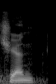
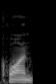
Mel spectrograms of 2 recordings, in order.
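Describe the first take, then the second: First: The name is said the Chinese way. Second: The name is said the common everyday way. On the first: This is how the name is said in Chinese. "but in Chinese, we actually pronounce it as Qian" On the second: This is how most people say the name. "Everyone says Quan"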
